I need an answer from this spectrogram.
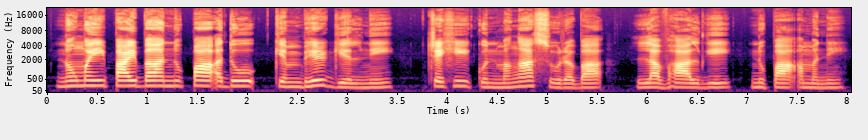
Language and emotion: Manipuri, neutral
